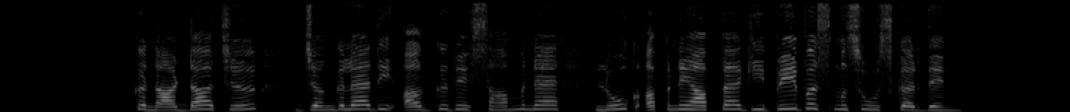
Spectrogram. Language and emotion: Dogri, fearful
